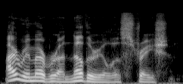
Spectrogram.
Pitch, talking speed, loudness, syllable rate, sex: 140 Hz, 130 wpm, -16 LUFS, 6.6 syllables/s, male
